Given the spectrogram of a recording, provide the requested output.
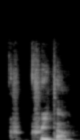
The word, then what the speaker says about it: Krita: he said k-e-r-d-a a air i t a krita now if I'm pronouncing it right can I show you some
